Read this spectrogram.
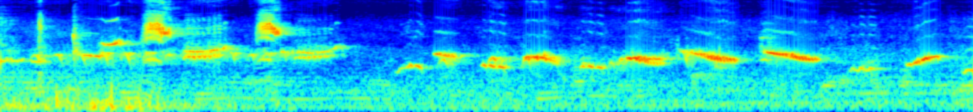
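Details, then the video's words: White-rumped shama singing well in many voices, switching constantly, used to provoke birds into song contests; varied whistled phrases, some rising, some falling, in a run of about ten short notes after an opening burst with low clatter. "chòe lửa hót hay, nhiều giọng, đảo giọng liên tục, kích chim hót đấu"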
